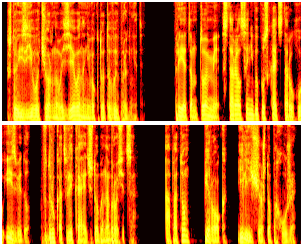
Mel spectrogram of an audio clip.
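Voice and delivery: usual speaking voice

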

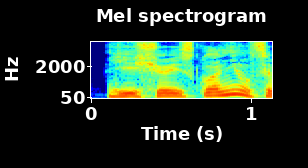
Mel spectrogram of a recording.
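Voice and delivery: ordinary delivery, nothing marked

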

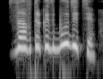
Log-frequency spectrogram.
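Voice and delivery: ordinary delivery

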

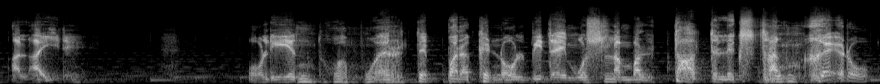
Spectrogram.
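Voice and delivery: broken, sobbing recollection; grief-stricken. Acted. Survivor recalls the massacre, breaking down in grief. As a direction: force the words out through tears.

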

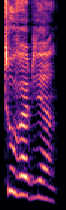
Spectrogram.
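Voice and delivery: high, loud cry of relief; relieved exclamation. A narrator's reading. Old man hears his secret was kept, crying out. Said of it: "s'écria le père Tabaret".

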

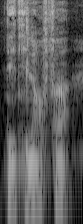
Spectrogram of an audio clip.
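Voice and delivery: ordinary delivery, nothing marked

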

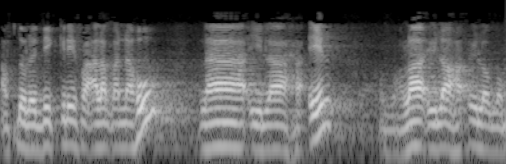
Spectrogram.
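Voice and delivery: imam-led recitation. Retold or imitated. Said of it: "diajak oleh imam".

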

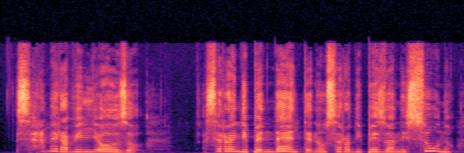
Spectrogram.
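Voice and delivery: usual speaking voice

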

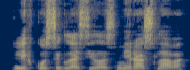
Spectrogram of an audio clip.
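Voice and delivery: usual speaking voice

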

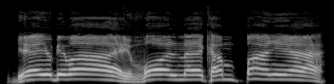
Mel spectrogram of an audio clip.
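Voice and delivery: very high, very slow shout; battle cry. A narrator's reading. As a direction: scream the charge.

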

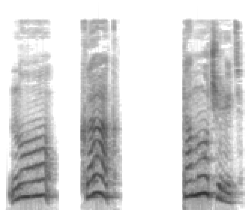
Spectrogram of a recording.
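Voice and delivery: high, incredulous outburst; astonished protest. A narrator's reading. Patient protests there is a waiting list, astonished. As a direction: blurt it out in disbelief.

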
